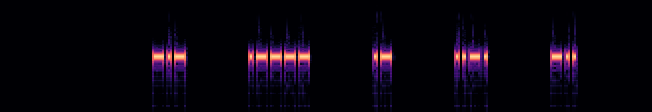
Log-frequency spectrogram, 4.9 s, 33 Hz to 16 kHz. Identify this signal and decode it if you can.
Morse code, heard as a keyed tone, about 46 wpm, spaced as for 16 wpm, 700 Hz. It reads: K1AFD
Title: USA Call Signs - 6x Character Spacing - 45wpm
